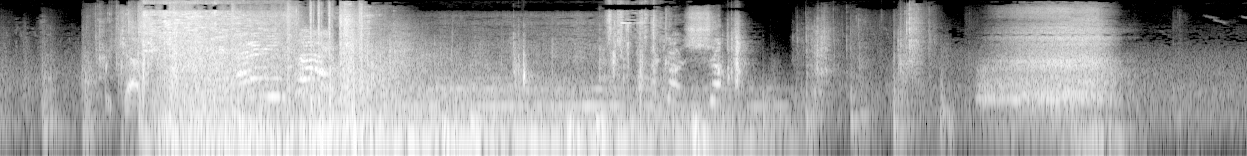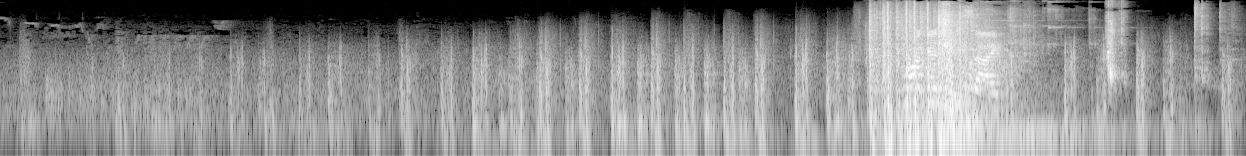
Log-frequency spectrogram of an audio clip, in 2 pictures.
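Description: An automatic rifle fires in bursts.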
